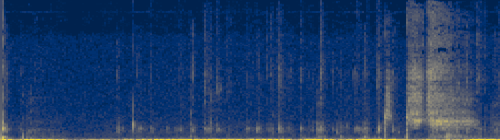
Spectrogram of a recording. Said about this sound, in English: excitement as I uh, edit the show notes. Typing, I'm typing, I'm so, clicking.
